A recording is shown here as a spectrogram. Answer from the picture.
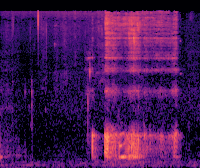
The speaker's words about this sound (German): Schön schlürfen, damit man auch hört, man trinkt. Ja, unbedingt. Das muss ja authentisch klingen. Corona extra habe ich getrunken.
